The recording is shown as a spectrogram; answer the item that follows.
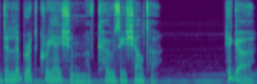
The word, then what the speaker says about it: hygge: The Scandinavian practice of hygge is built around warmth, soft light, and the deliberate creation of cozy shelter. Hygge, pronounced roughly "hoo-ga", is a Danish and Norwegian concept that describes the art of creating intimacy and comfort.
